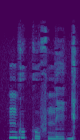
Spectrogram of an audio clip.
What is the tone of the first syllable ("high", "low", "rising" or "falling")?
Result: high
